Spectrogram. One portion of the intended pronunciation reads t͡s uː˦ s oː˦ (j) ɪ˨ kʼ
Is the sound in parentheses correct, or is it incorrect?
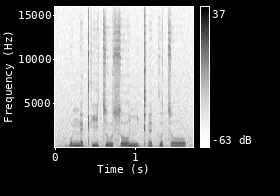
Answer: incorrect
